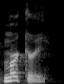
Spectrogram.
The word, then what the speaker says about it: Mercury: Because you say mirror. – I just did it. I just said it right. – Say it again. – Mercury. – One more time. – Mercury. – Okay. A little bit more cure-y? – Uh-huh. – Say cure-y. – Mercury.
